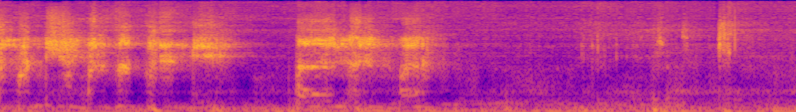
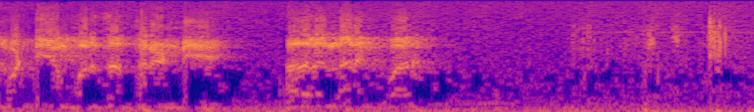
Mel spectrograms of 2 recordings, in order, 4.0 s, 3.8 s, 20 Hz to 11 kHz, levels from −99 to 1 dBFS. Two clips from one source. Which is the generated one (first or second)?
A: first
